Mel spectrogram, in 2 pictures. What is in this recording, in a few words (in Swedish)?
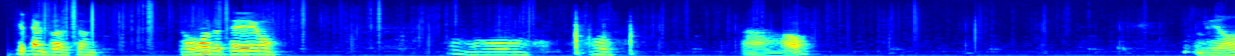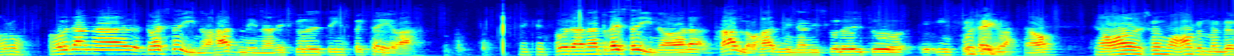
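Hallaröd Skåne, dialekter; Folkminnen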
